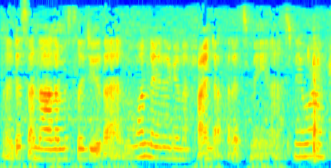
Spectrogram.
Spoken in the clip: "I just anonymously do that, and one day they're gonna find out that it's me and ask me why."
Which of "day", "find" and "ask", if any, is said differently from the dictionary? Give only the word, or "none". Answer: none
